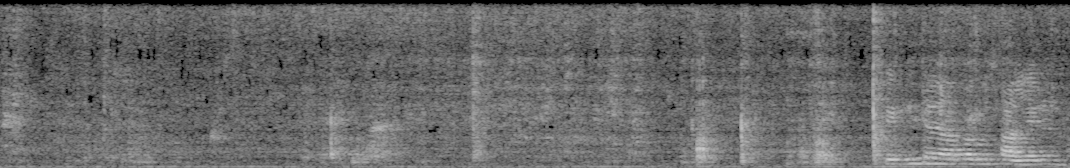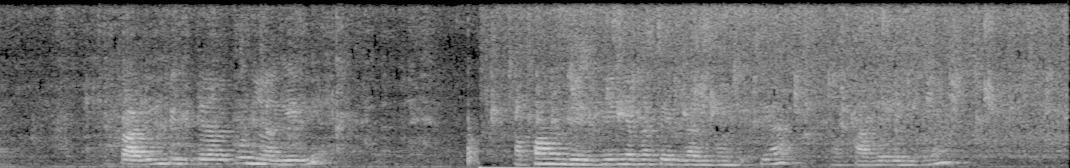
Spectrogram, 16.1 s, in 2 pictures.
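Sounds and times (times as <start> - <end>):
paste sizzling in hot oil: 0.0 - 16.0
ladle scraping pan: 8.3 - 13.0.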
